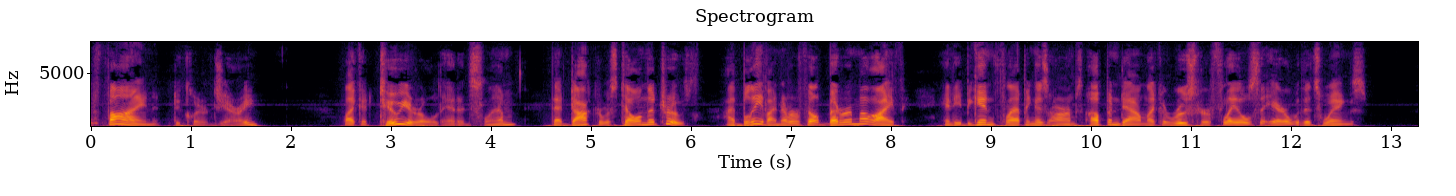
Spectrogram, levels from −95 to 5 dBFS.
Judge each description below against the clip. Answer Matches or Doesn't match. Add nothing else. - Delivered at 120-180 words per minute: Doesn't match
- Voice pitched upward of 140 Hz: Doesn't match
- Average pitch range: Doesn't match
